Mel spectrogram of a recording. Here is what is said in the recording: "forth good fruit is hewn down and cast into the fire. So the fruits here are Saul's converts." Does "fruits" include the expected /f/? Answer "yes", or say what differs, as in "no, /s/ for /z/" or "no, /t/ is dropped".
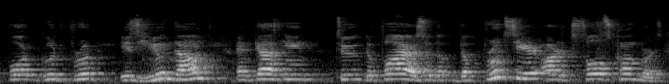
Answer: yes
